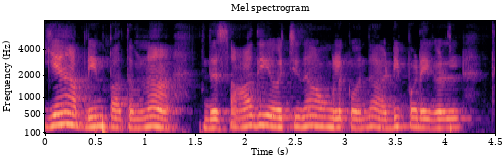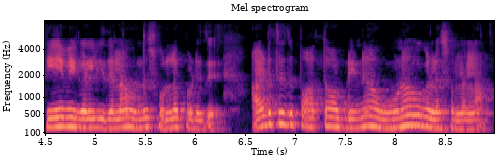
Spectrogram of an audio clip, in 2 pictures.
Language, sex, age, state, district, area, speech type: Tamil, female, 30-45, Tamil Nadu, Salem, urban, spontaneous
